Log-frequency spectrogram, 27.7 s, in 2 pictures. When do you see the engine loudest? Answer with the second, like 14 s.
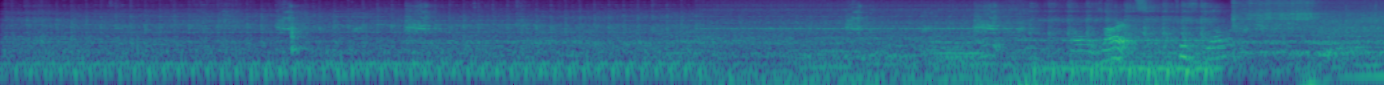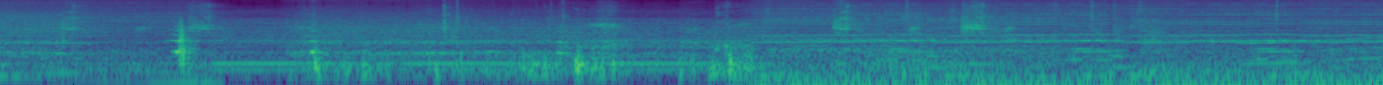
13 s.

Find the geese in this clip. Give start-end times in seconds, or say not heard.
2.8-4.5, 8.4-10.3, 14.4-16.1, 22.1-24.0.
